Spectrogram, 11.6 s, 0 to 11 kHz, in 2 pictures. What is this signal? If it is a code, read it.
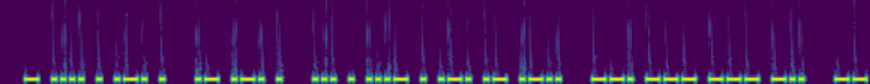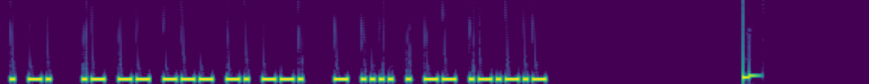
Morse code, heard as a keyed tone, about 40 wpm, 700 Hz. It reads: THERE ARE SEVERAL GOOD MEN AMONG THEM.
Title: Sentences from Top 1000 Words - Review Part 2 - 40wpm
